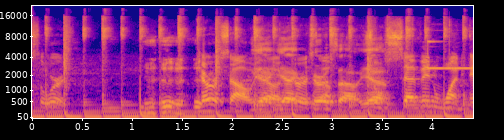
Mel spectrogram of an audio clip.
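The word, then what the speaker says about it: Curaçao: How do you pronounce the word? Curacao.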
